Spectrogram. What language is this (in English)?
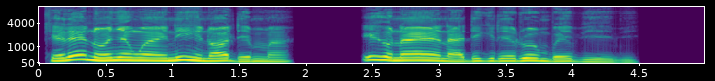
Igbo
